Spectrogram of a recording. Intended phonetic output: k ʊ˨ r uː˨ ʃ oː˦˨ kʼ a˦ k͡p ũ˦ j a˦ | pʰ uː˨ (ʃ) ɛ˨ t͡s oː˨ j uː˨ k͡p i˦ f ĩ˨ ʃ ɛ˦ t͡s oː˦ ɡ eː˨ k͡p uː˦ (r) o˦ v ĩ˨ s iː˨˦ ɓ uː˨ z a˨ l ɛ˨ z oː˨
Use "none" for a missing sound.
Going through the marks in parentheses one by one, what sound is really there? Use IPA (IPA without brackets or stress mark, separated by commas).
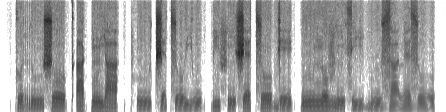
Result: t͡ʃ, n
